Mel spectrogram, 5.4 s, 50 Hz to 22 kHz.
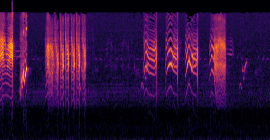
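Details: Golden-headed cisticola of the endemic Taiwan subspecies, a resident of lowland grassland, marsh and scrub in Pingtung County, Taiwan, 2015: a buzzy rasping burst, a fast run of ticking notes, then four bright slurred whistles with a final harsh buzz.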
